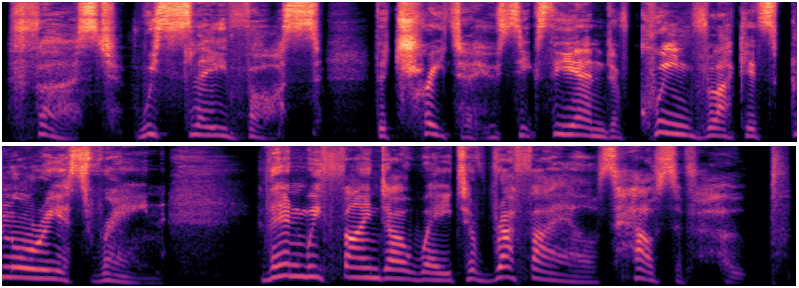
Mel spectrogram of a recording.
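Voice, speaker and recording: Fantasy game role: fierce, scornful alien warrior woman. Measured, husky, clipped and imperious. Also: medium pitch, sing-song, fairly bright tone, no room sound, clean studio sound, heavily acted. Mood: solemn resolve. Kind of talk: scripted fantasy video game acting.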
